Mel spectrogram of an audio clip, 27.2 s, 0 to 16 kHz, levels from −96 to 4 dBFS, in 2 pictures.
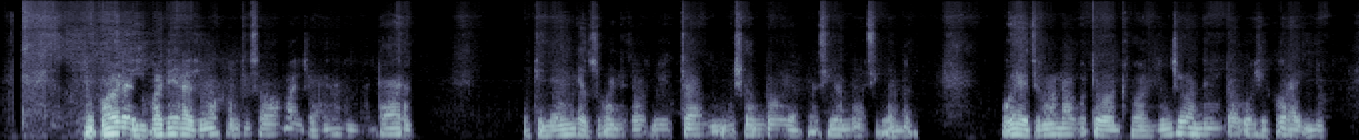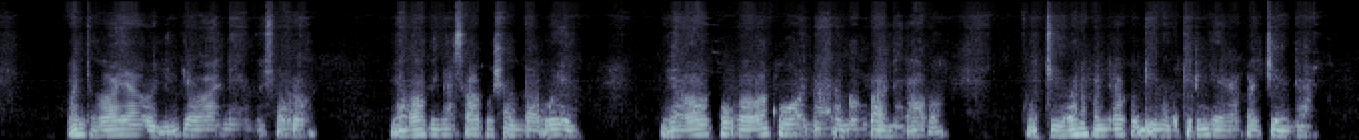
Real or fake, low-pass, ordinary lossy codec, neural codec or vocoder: fake; 14.4 kHz; Opus, 32 kbps; codec, 44.1 kHz, 3.4 kbps, Pupu-Codec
